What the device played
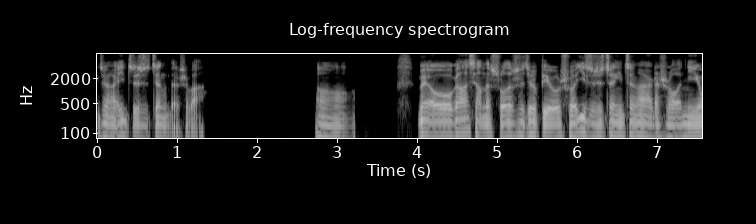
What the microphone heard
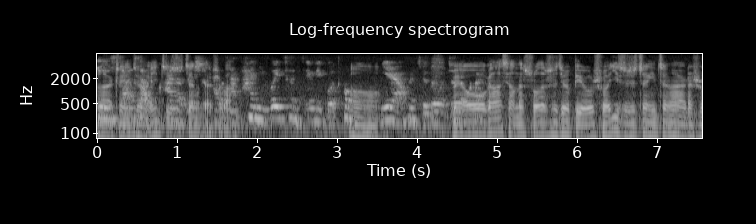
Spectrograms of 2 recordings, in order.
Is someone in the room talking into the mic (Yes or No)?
Yes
